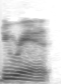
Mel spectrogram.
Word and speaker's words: Durant: I said Durant.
